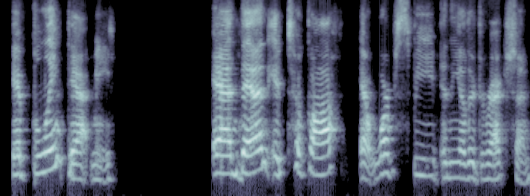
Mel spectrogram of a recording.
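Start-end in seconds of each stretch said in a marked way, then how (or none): none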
